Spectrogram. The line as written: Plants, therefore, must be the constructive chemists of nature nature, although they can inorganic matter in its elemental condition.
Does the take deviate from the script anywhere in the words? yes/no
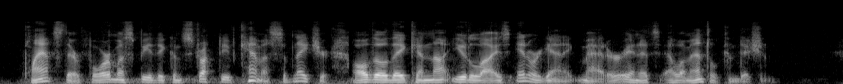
yes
